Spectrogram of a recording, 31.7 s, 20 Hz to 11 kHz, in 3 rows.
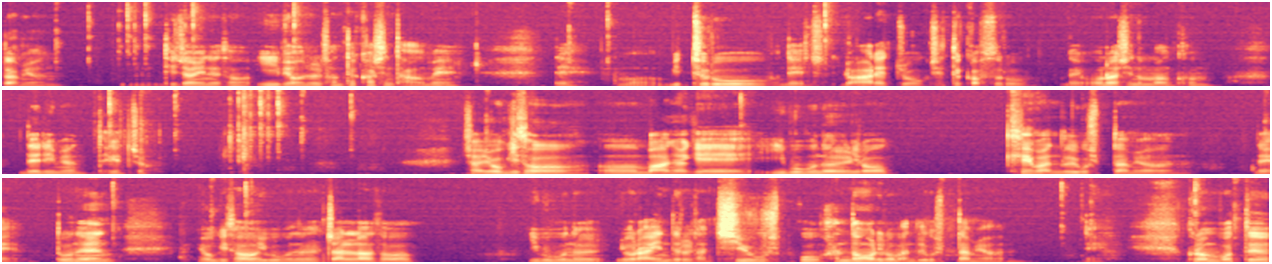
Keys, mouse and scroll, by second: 3.7 m, 12.4 space.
